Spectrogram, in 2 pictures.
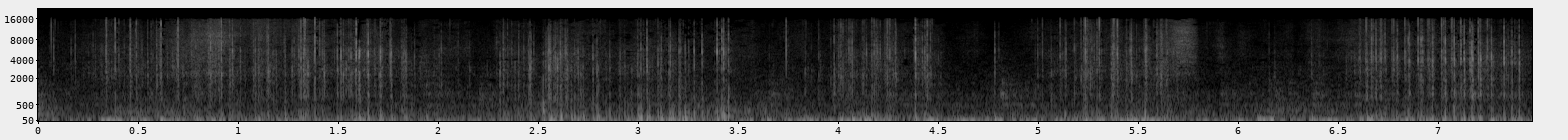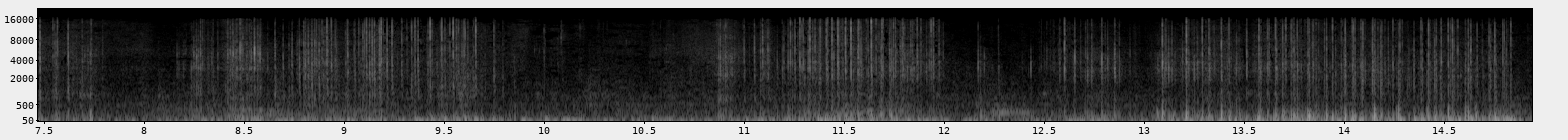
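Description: Long nails scratch and rub across the rows of beads on a plastic faux pearl padded headband held up close. The result is a steady, dense crackling and scraping texture with bright, gritty detail over a heavy low rumble, swelling and easing in waves without clear pauses.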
